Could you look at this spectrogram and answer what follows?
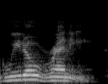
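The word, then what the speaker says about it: Guido Reni: guido i think you should say his name guido rennie all right so this is a really really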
